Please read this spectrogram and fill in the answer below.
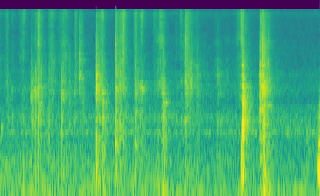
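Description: Tarot cards shuffled by hand: a run of soft, irregular card clicks, with two louder snaps about three seconds in as a card is drawn and laid down.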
